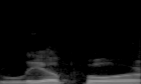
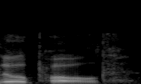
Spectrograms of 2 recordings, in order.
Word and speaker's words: Leupold: One of my favorite sites is I'm pretty bad at pronouncing it, but it's like Leopold or something like that, Mark IV. Leupold.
